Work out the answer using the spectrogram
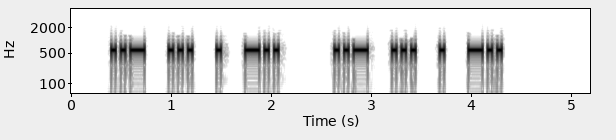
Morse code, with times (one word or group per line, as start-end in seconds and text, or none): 0.4-2.1 USED
2.6-4.3 USED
